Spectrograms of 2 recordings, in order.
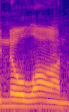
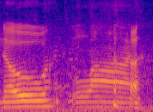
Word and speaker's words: Nolan: I think you pronounce Nolan Nolan, so that that we got squared away. Yeah. No, he tried to he's tried to say no lawn, but I wasn't buying that one.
